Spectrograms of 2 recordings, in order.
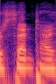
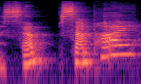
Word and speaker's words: Sentai: Speaking of Power Rangers, we will be doing Super Sentai Saturday later tonight in the Discord, if anyone wants to join. Super Senpai? Sentai. Sentai. Is that? Can I actually? That rhymes with a word that's hentai?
